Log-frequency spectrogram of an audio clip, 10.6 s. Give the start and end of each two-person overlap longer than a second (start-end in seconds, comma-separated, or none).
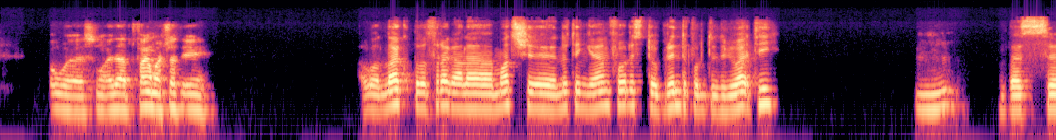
none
